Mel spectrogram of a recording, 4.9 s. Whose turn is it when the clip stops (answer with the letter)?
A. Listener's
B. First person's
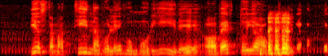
B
